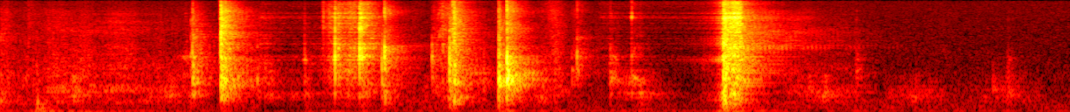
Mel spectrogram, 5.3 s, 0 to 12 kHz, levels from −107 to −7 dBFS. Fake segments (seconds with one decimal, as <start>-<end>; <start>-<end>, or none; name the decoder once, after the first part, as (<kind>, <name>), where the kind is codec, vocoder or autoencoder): 1.3-1.9 (codec, SNAC); 3.0-3.7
